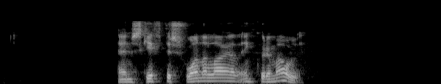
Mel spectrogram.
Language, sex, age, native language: Icelandic, male, 30-39, Icelandic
